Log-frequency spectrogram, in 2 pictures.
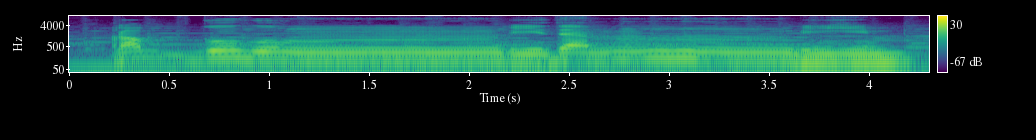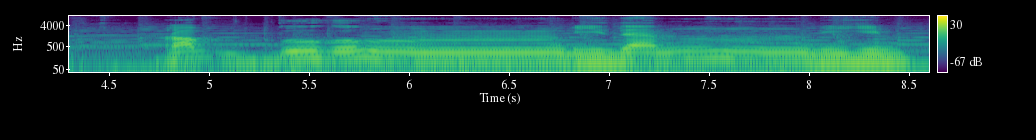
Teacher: memanjangkan bunyi M dari dengungnya mim yang pertama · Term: ikhfa syafawi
